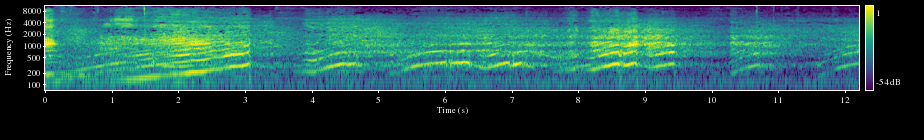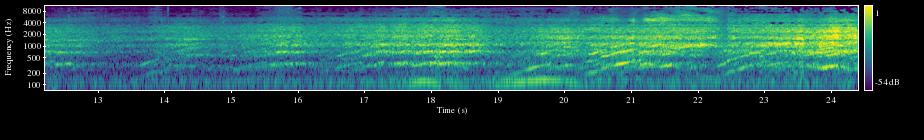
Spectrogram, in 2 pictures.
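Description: Drift car engines revving hard over and over, each rev a pitch that climbs and then drops back, the rises coming every second or two and sometimes overlapping.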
